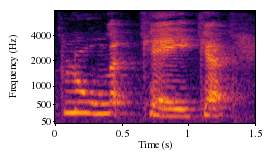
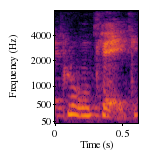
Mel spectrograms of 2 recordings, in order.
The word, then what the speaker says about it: plum cake: E quinta parola di oggi è plum cake con una pronuncia ancora all'italiana, perché teoricamente in inglese andrebbe pronunciato come plum cake, ma noi lo pronunciamo plum cake.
